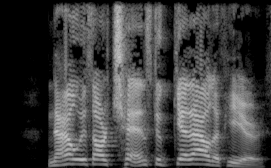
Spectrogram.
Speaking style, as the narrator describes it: Sima Yi shouted

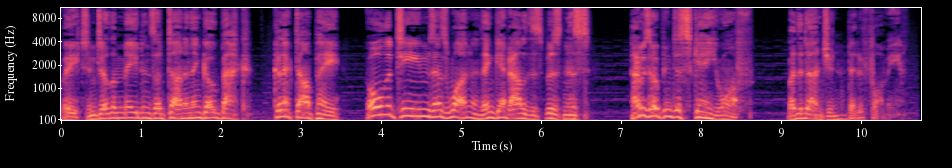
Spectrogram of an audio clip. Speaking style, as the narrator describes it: Ivan chuckled

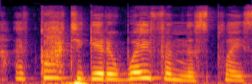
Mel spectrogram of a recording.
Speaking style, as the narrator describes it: I cried out as if I needed help

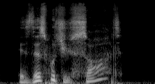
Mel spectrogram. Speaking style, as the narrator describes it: Lavish exclaimed and could not contain the glee from lacing his words

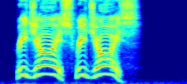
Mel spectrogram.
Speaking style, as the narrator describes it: cried the three

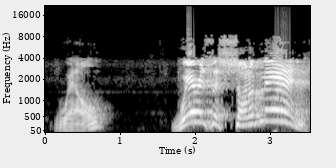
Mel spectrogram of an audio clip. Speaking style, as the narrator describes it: He shouted

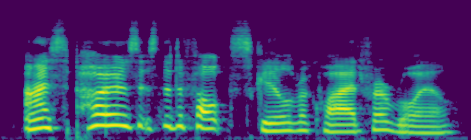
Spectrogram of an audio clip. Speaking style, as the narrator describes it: said Nimue, wistfully

